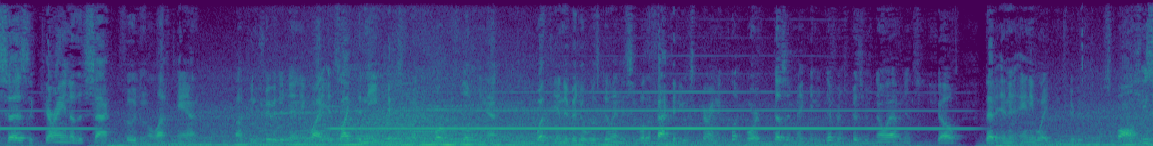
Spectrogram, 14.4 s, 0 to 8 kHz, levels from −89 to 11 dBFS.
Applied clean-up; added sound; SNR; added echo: none; Wind instrument, woodwind instrument + Car passing by; -2 dB; none.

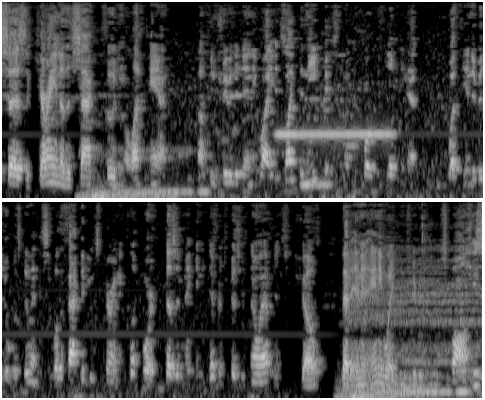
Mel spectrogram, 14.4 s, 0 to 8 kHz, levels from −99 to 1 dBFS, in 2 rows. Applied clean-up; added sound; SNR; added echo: classical method Wiener filter.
